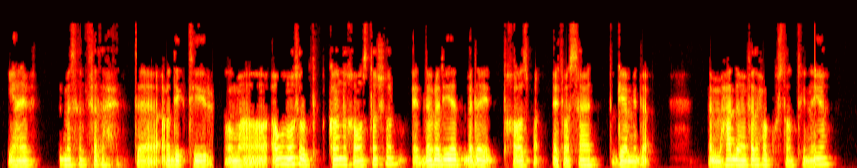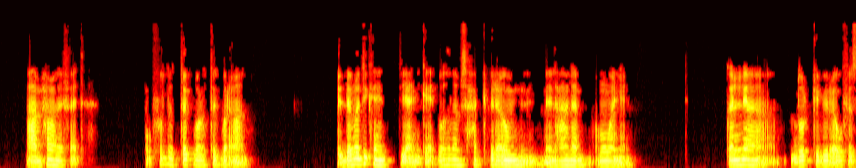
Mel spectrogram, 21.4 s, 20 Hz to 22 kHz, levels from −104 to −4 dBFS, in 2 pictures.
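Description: A brief blip cuts through the speech from 2.65 to 2.67 s, and a second, even shorter one appears at 10.18 s. Both come from damaged data in a compressed stream. At each point some of the encoded audio was corrupted, so the decoder misread those frames and lost sync. The garbled output was heard as a brief glitch until the decoder found the next valid frame header.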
